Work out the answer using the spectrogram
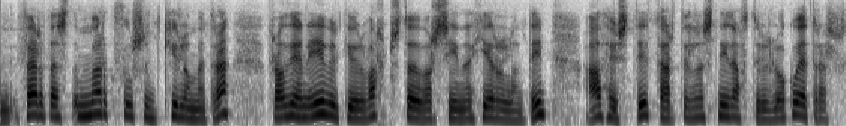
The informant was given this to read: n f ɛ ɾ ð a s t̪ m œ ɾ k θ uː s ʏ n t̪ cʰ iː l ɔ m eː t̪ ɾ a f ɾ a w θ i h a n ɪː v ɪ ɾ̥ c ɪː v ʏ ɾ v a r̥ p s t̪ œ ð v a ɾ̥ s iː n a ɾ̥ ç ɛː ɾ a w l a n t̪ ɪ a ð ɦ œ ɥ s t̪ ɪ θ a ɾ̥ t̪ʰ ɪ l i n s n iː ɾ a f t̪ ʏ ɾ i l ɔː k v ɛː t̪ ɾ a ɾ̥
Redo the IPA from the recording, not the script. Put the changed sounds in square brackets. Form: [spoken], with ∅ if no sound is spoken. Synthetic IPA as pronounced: n f ɛ ɾ ð a s t̪ m œ ɾ k θ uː s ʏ n t̪ cʰ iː l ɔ m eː t̪ ɾ a f ɾ a w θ i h a n ɪː v ɪ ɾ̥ c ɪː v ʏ ɾ v a r̥ p s t̪ œ ð v a ɾ̥ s iː n a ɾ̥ ç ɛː ɾ a w l a n t̪ ɪ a ð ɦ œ ɥ s t̪ ɪ θ a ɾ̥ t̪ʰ ɪ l [a] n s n iː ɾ a f t̪ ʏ ɾ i l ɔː k v ɛː t̪ ɾ a ɾ̥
